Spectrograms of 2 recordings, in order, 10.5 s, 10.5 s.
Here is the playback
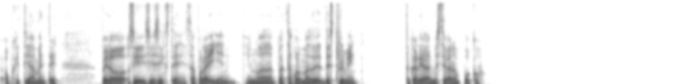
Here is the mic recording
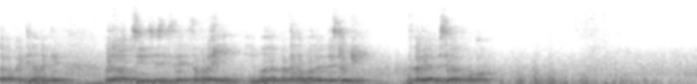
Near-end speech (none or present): none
